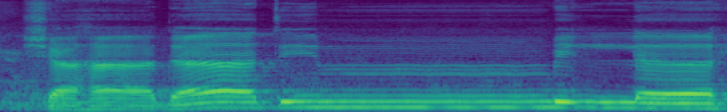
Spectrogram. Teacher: 2 زیر کی تنوین کے بعد حرف با ہے تو یہاں پر انقلاب ہوگا، یعنی کہ تنوین 2 زیر کی تنوین کو میم سے بدل کر غنہ زمانے کر کے پڑھیں گے۔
